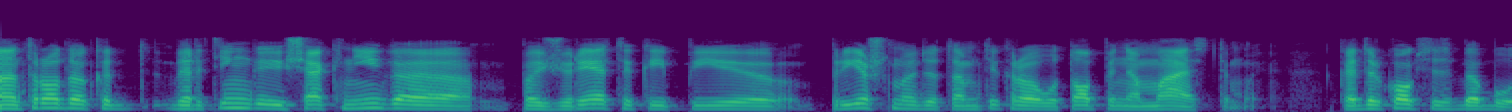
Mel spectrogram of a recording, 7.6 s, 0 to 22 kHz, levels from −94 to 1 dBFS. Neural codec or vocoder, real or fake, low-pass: none; real; 5.4 kHz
